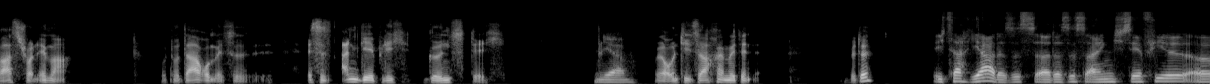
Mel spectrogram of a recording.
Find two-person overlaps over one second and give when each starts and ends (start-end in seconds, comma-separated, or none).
none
